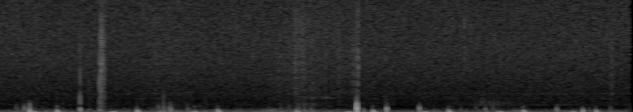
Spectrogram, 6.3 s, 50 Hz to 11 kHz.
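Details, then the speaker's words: Adult's own heartbeat through a sensitive stethoscope, regular paired low thumps, somewhat fast at about 110 a minute after just coming in from outside; recorded for ASMR; normal heart sounds. "저도 제 심장 소리를 이렇게 크게 듣는 건 처음이네요. 왜 이렇게 빨리 뛰지? 여기 와서 잘 들린다."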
